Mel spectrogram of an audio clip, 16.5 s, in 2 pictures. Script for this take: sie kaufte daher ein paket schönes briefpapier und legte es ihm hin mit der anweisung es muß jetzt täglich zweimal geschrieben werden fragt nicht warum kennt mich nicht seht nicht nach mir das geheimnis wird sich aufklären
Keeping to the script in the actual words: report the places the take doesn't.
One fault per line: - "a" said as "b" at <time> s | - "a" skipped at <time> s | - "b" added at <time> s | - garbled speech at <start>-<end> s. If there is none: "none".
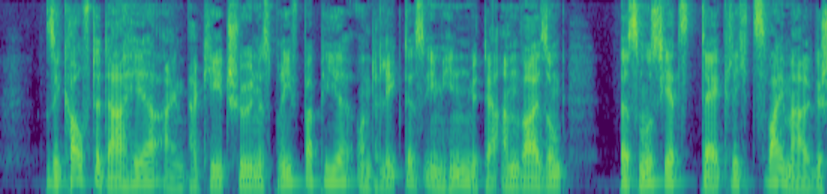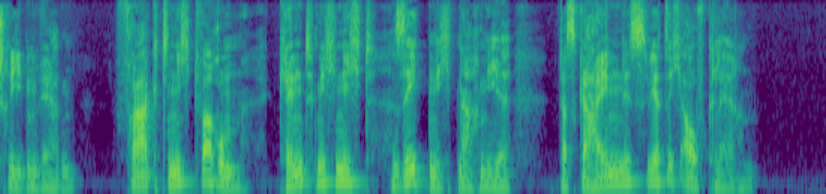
none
